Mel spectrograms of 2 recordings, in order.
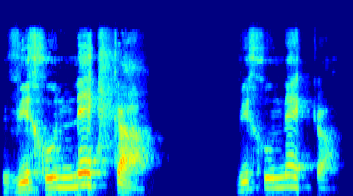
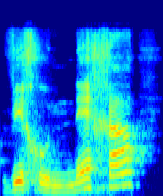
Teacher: the Jewish people mostly say vichuneka with the k and not the ch sound. So the little dot in there makes a little bit of trouble.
